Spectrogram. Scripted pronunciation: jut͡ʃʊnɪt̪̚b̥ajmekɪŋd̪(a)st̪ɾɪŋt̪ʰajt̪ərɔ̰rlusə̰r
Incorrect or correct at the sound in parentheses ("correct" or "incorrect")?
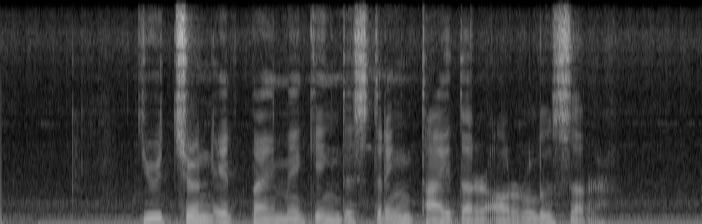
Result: incorrect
